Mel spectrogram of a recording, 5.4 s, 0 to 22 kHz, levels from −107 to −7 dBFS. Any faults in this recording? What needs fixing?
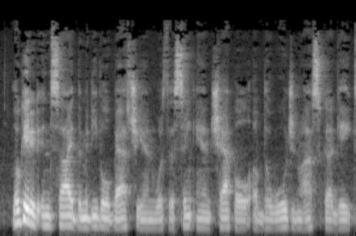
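No faults; nothing to fix.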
